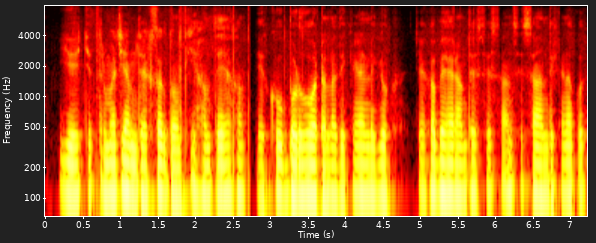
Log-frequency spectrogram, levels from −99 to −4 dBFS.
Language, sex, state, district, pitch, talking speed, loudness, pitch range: Hindi, male, Uttarakhand, Tehri Garhwal, 110 Hz, 225 wpm, -19 LUFS, 105-110 Hz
